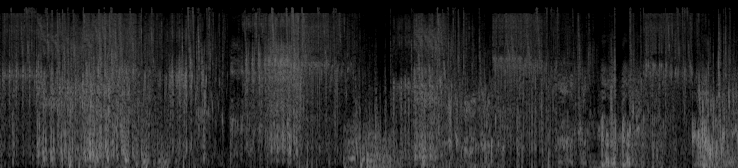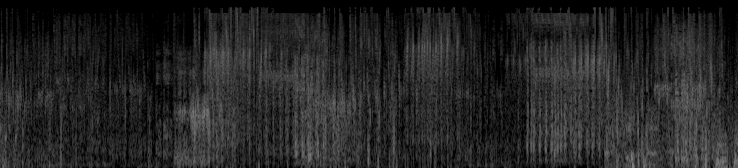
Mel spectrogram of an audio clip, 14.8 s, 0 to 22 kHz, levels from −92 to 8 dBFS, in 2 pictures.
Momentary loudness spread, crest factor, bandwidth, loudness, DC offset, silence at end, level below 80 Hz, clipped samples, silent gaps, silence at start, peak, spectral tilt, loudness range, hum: 13 LU; 22 dB; 18 kHz; -46 LUFS; under 0.1%; 0 s; -66 dBFS; under 0.1%; none; 0 s; -26 dBFS; -2 dB/octave; 5 LU; none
